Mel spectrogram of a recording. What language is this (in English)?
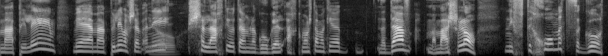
Hebrew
